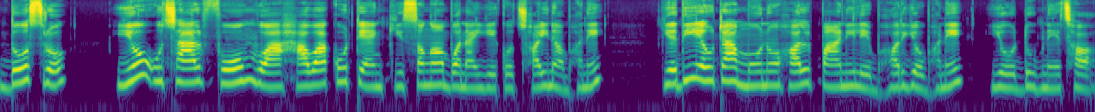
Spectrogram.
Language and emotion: Nepali, neutral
